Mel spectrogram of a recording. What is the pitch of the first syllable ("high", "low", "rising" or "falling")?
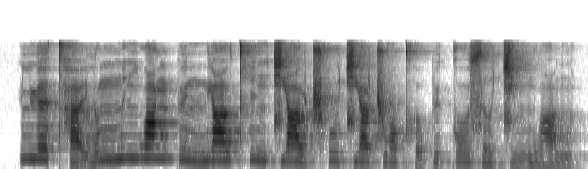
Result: falling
